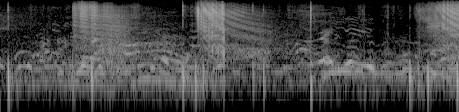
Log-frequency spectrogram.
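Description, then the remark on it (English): Small fireworks going off across the sky pop and hiss in several short bursts, sharp cracks with a whistling fizz trailing off, heard under people talking. “They make a funny noise. Right across the sky, those fireworks.”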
